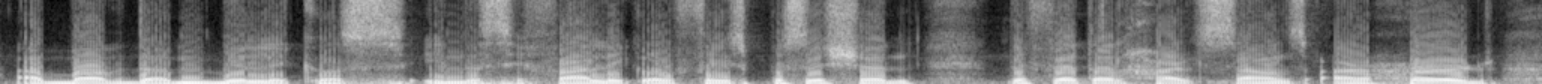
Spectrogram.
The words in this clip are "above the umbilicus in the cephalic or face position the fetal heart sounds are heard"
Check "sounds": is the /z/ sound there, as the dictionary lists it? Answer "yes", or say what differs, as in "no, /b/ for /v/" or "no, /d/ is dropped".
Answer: no, /s/ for /z/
